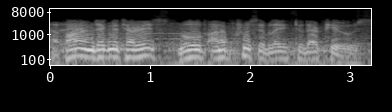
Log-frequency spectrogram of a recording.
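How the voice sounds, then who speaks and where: A man giving solemn, measured, formal narration in an old 1960s newsreel. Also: mid-range voice, big pitch swings. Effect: old 1960s newsreel sound. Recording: thin narrow-band old film audio with music underneath.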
